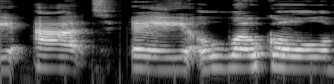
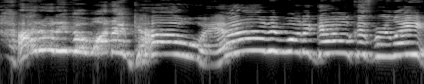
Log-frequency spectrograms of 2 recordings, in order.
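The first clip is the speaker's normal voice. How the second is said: hammed-up panicked cry about being late; mock tantrum wail; 13 semitones higher than usual. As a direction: wail it like a child throwing a tantrum.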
